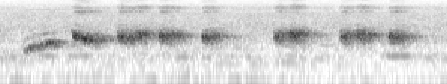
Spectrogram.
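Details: White-rumped shama sound used as therapy to make kept birds sing readily and deliver rapid 'nembak' bursts: a short rising note, then about seven harsh, buzzy notes at a similar pitch in a quick, uneven series over a faint low hum.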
